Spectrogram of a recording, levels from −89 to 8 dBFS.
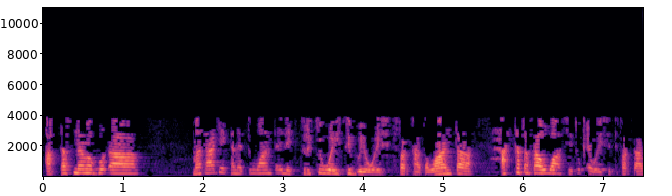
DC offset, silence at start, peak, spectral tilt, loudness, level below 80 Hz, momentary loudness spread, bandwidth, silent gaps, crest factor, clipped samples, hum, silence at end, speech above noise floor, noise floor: under 0.1%; 0.05 s; 0 dBFS; -10 dB/octave; -22 LUFS; -74 dBFS; 14 LU; 4.1 kHz; none; 22 dB; under 0.1%; none; 0 s; 43 dB; -65 dBFS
